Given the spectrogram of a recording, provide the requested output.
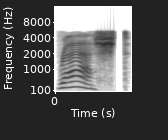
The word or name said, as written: Rasht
